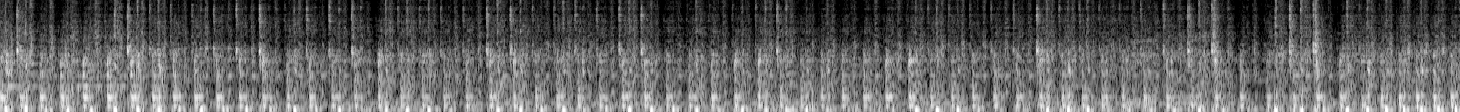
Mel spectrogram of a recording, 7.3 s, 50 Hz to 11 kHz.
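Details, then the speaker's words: Honda HRT216 mower, stored outside since end of February with no fuel, just refuelled and cold-started (owner first thought a valve was stuck): slow even single-cylinder putter, idle screw fully down, lowest and smoothest idle it has run. "wow I have the idle on the ID on down the nothing so it's the lowest I've ever got this"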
